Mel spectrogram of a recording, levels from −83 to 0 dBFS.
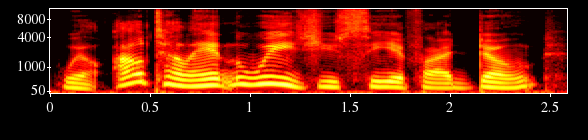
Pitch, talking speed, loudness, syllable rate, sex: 195 Hz, 230 wpm, -17 LUFS, 4.7 syllables/s, female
